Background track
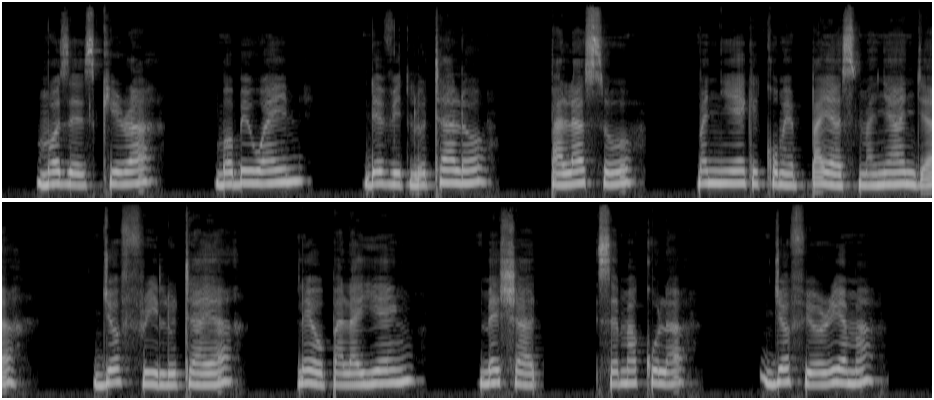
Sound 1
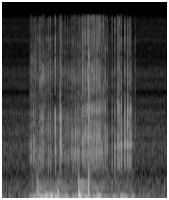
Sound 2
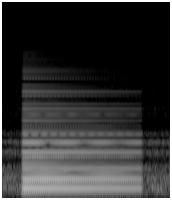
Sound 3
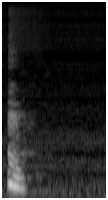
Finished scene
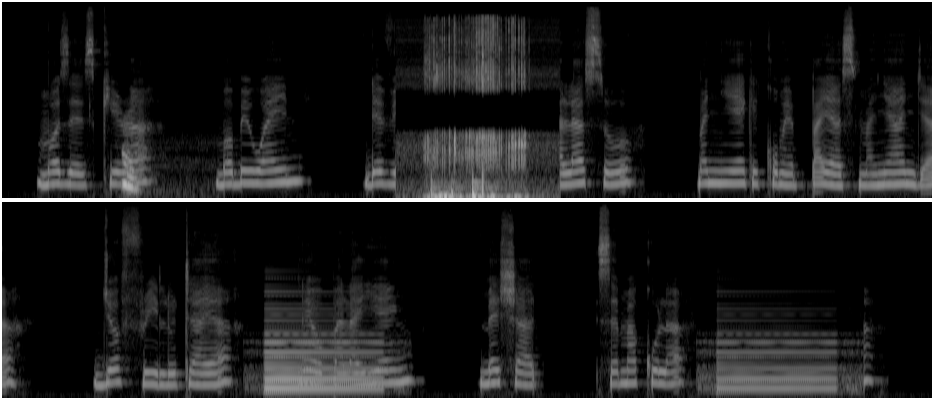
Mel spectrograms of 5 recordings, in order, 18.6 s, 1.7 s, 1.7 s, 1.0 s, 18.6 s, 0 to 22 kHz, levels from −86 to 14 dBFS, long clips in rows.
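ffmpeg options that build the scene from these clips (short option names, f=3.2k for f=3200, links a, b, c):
-filter_complex "[2:a]asplit=2[a][b];[0:a]volume=-14dB[c];[3:a]lowpass=f=1.2k:w=0.5412,lowpass=f=1.2k:w=1.3066[d];[1:a]asuperstop=centerf=2500:order=20:qfactor=0.93[e];[b]acompressor=threshold=-33dB:ratio=6:attack=3.2:release=140:knee=1:detection=peak[f];[c]asplit=3[g][h][i];[g]atrim=end=3.944[j];[e]atrim=end=1.65,asetpts=PTS-STARTPTS,volume=-5dB[k];[h]atrim=start=5.586:end=16.254[l];[f]atrim=end=1.68,asetpts=PTS-STARTPTS,volume=-5.5dB[m];[i]atrim=start=17.926[n];[d]atrim=end=1.04,asetpts=PTS-STARTPTS,volume=-7dB,afade=t=in:d=0.004:c=hsin,afade=t=out:st=1.036:d=0.004:c=hsin,adelay=1140[o];[a]atrim=end=1.68,asetpts=PTS-STARTPTS,volume=-9.5dB,afade=t=in:d=0.004:c=hsin,afade=t=out:st=1.676:d=0.004:c=hsin,adelay=11720[p];[j][k]acrossfade=d=0.004:c1=hsin:c2=hsin[q];[q][l]acrossfade=d=0.004:c1=hsin:c2=hsin[r];[r][m]acrossfade=d=0.004:c1=hsin:c2=hsin[s];[s][n]acrossfade=d=0.004:c1=hsin:c2=hsin[t];[t][o][p]amix=inputs=3:normalize=0"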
